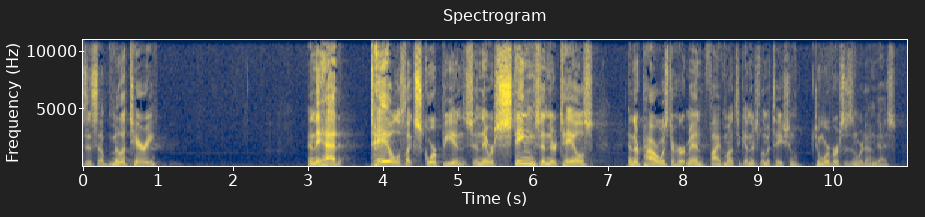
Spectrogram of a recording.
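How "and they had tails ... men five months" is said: emphatic preacher reading aloud; dramatic scripture reading. Acted. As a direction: proclaim the verse forcefully, stretching key words. Reads scripture at full force.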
